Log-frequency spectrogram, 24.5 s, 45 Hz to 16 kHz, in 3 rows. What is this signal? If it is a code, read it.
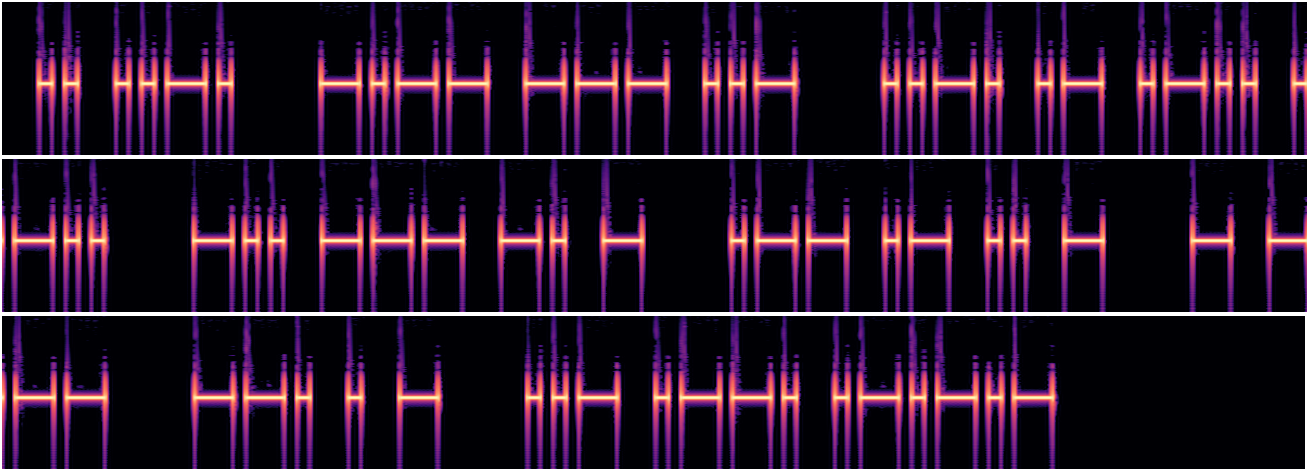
Morse code, heard as a keyed tone, about 15 wpm, 700 Hz. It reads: IF YOU FALL DONT WAIT TO GET UP.
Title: Sentences from Top 500 Words 15wpm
